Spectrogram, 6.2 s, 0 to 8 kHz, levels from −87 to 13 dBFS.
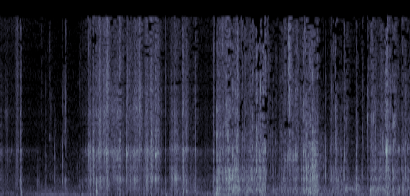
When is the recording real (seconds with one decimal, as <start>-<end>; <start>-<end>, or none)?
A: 0.6-1.2; 3.2-6.2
